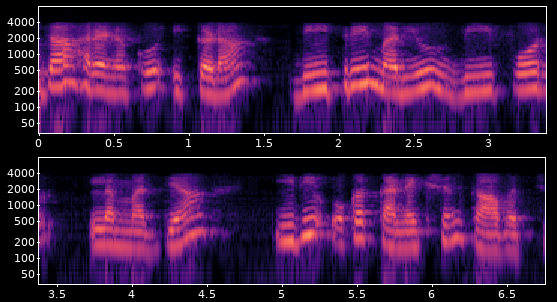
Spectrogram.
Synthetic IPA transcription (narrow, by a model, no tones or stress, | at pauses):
ud̪aːɦɐɾɐɳɐkuʔikːɐɽɐ | ʋiːt̪ɾiːmɐɾijuʋiːpʰoːɾ | lɐmɐd̪ʱjɐ | id̪iʔɔkɐkɐnekʂɐnkaːʋɐt͡ʃːu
